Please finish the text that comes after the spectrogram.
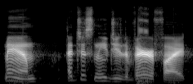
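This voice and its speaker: A male reader puts on a brisk phone collections agent for an audiobook. The voice is very bright and forceful, well above his own pitch, with swooping, scripted courtesy. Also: expressive, no echo, poor audio. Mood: officious, polite. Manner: sing-song customer-service politeness. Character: male collection-agency caller, brisk, scripted, relentlessly polite.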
